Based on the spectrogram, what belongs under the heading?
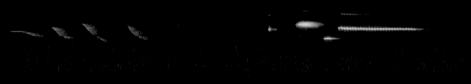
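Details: Grassland sparrow song: a few faint, thin, high descending slurs, a pause, then a sharp high note, a short lower chip and a long, even, insect-like buzz lasting about a second, in a quiet setting.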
